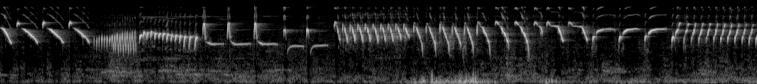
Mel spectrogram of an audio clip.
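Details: A young caged canary sings a long rolling song used to stimulate other young canaries, a buzzy rasping phrase, clipped whistles, then a long rapid trill and repeated falling notes.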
